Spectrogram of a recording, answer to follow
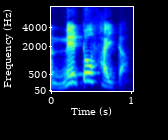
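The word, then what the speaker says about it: Gnetophyta: Zinc, zinc গো ফাইটা, সাইকাডো ফাইটা, নেটো, এটার উচ্চারণ কি, জি এর উচ্চারণ হবে না, নেটো ফাইটা, কোনিফেরো ফাইটা, কোনিফেরো ফাইটা।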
